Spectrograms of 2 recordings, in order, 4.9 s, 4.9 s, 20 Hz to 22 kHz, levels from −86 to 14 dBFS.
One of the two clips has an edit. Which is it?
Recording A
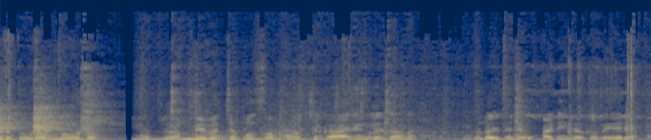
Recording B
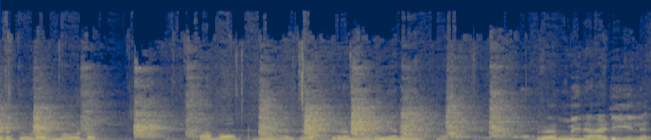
A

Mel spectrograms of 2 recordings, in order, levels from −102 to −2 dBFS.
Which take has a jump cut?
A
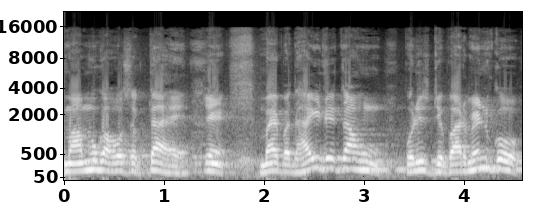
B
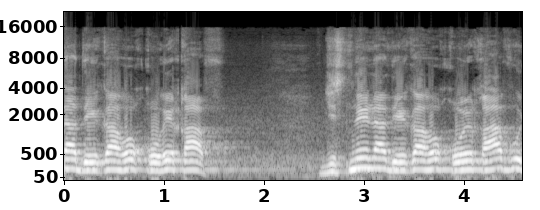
A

